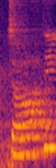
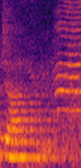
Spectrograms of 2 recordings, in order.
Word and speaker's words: Jati: Jati in Bharatanatyam, pronounced with a small a, are Sulu Keptu, used to count rhythmic patterns in Indian classical dance.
